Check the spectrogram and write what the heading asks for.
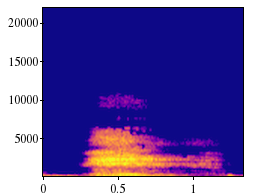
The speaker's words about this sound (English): Like the Benny's snoring on my lap, by the way. I've put Benny to sleep. He's just laying here snoring on my lap.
